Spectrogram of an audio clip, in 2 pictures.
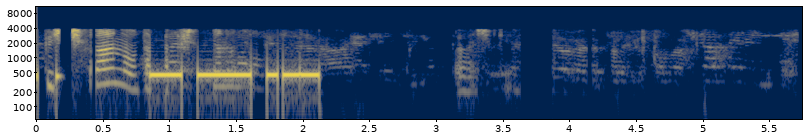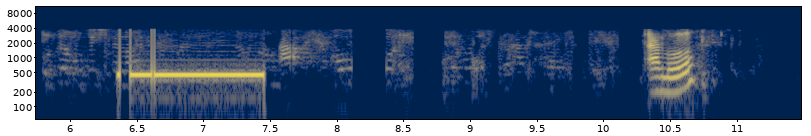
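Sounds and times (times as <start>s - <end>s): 
speech: 0.4s - 1.9s, 3.2s - 3.6s, 10.4s - 10.8s
telephone busy tone after a dropped call: 0.8s - 2.2s, 6.4s - 7.5s.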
